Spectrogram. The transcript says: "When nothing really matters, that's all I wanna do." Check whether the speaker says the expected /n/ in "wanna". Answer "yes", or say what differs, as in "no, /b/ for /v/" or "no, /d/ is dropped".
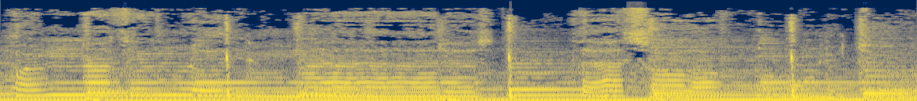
no, /n/ is dropped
